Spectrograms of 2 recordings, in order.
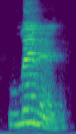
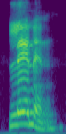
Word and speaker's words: Luned: all the time um it's actually pronounced linen linen thank you so much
